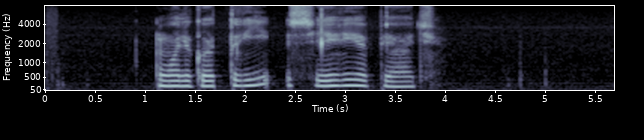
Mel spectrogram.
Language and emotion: Russian, neutral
